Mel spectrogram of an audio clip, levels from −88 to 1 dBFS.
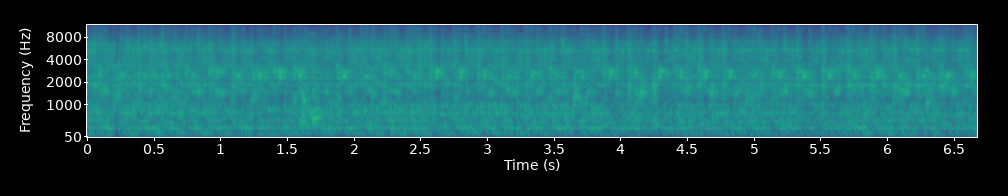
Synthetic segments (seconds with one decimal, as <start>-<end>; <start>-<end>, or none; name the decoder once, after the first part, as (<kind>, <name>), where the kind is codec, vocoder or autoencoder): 0.0-6.7 (vocoder, Vocos)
